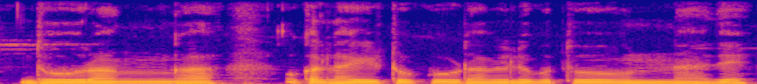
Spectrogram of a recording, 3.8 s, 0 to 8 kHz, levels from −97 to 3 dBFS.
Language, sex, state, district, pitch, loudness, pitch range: Telugu, male, Telangana, Mahabubabad, 145 Hz, -17 LUFS, 140-145 Hz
